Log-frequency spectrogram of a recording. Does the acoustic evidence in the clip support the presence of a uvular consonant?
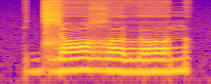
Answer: yes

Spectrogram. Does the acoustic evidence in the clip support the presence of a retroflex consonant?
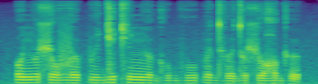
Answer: no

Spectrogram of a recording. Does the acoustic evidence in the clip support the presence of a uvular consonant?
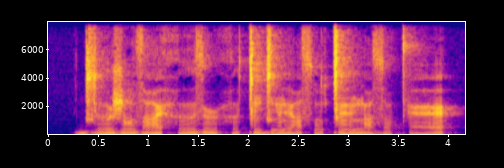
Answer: no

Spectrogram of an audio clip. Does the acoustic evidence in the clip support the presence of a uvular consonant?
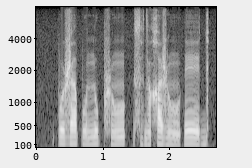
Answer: yes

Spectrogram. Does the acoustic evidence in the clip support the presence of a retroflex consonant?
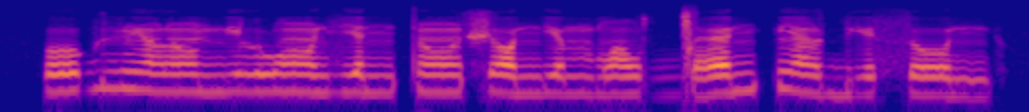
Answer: no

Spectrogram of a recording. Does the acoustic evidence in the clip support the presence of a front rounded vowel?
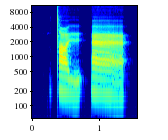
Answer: yes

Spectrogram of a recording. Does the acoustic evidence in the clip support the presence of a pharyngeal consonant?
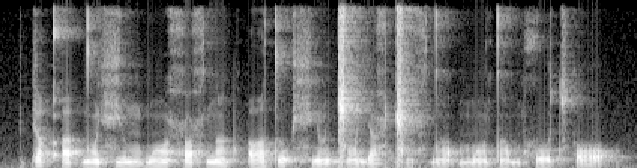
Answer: yes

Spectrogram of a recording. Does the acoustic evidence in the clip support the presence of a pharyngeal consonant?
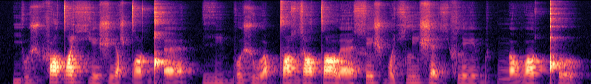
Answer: no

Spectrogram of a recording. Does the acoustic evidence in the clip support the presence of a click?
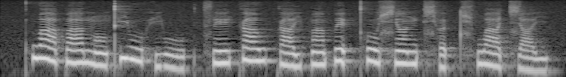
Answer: no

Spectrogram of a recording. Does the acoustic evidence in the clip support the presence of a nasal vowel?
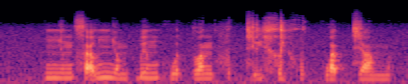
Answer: no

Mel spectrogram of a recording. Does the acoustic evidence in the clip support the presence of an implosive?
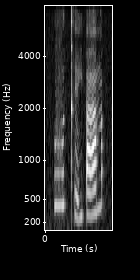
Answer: no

